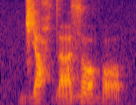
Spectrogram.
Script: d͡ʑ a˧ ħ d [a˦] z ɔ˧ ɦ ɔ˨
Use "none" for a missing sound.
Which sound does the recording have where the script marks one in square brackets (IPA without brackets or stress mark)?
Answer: a˨˦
